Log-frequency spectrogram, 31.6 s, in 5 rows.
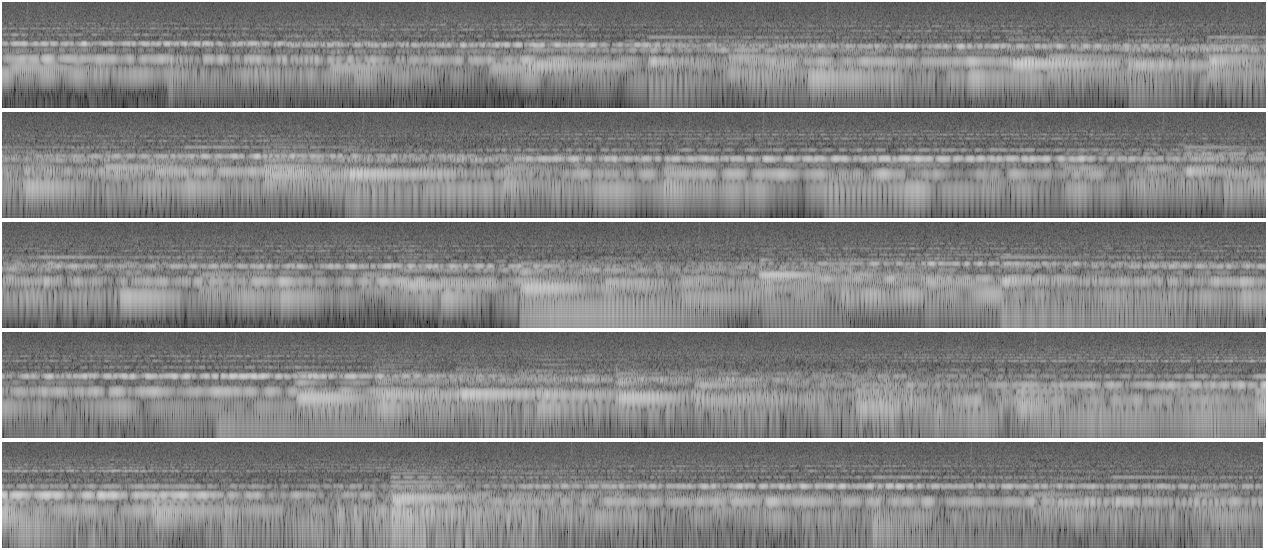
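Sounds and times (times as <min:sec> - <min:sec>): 
classical sleep music: 0:00.0 - 0:31.5
thunder: 0:24.9 - 0:29.8.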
